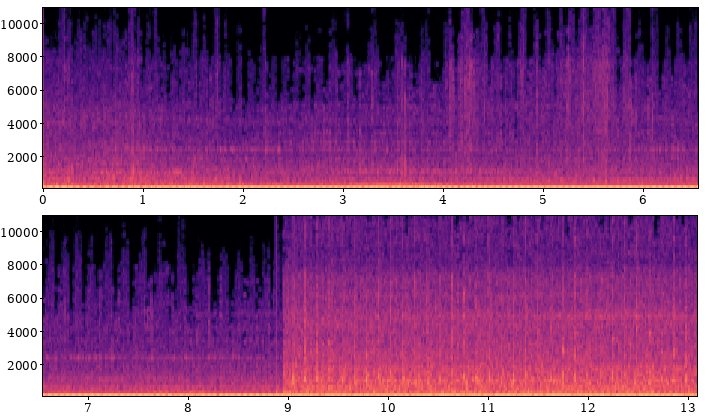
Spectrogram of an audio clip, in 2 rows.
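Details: Barn-find 1973 Dodge Dart Swinger, 225 slant six, first run in 29 years, fuel fed to the carburetor: steady, even low burble holding one speed; no misses or knocks, idling smoothly.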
